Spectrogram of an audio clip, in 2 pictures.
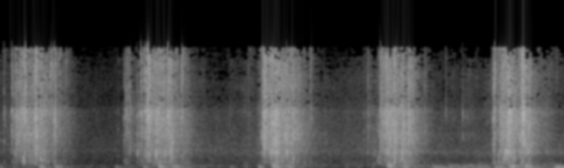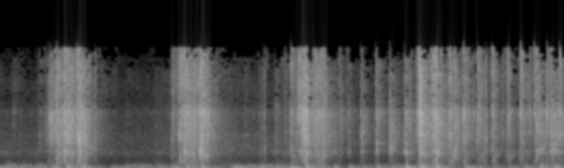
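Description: Live music played through a PA: a short swishing noise repeats about every two seconds, and about six seconds in a band with a steady, rhythmic bass line comes in. Toward the end the audience claps along.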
